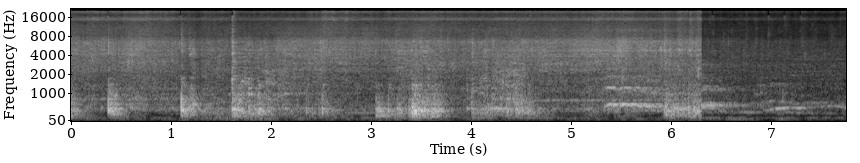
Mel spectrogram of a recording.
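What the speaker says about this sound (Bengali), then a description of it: "লাল লাল করে ডিম ভাজা" Eggs fry in oil until reddish, a constant sizzle cut by several distinct scraping stirs in an uneven rhythm, the frying quieting slightly toward the end.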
